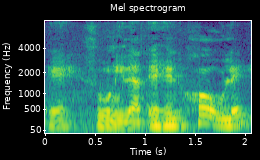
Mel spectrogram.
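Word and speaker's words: joule: la energía mecánica de su unidad es el hawley y se pronuncia azul y se representa su símbolo a través de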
